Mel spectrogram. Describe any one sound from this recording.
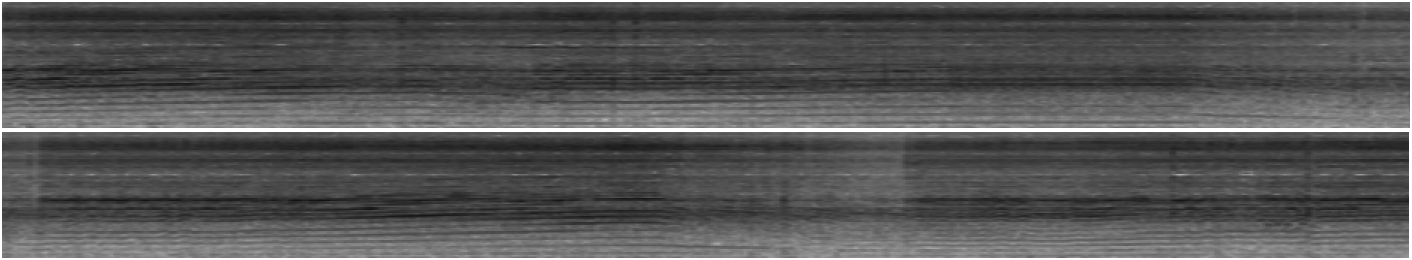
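A kart engine whines loudly close by, rising and falling in pitch as it speeds up and slows for the bends.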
